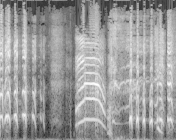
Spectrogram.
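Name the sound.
woman screaming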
